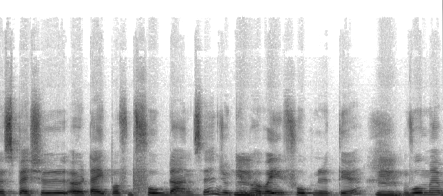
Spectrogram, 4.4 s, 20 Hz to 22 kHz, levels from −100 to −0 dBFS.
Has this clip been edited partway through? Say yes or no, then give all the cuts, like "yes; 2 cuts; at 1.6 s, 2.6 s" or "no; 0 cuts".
no; 0 cuts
